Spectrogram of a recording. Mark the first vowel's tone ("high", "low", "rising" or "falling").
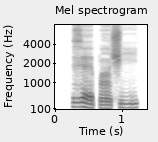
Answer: falling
